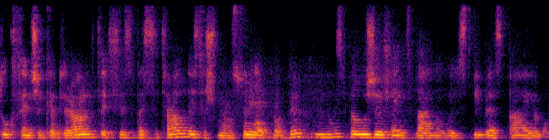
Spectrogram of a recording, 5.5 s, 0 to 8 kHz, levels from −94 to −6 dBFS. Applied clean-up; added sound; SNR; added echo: neural mask model DeepFilterNet 3.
